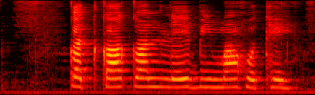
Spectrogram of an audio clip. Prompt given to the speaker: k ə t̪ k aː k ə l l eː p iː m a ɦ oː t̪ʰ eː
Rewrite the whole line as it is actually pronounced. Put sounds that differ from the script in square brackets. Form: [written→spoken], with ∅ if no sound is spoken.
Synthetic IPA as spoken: k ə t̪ k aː k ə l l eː [p→b] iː m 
